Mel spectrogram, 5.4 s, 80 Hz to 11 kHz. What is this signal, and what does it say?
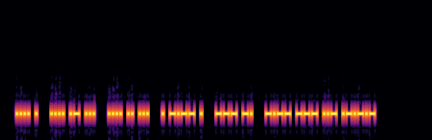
Morse code, heard as a keyed tone, about 46 wpm, 700 Hz. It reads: HE HAS HIS EYE ON YOU.
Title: Sentences from Top 1000 Words - Review Part 1 - 50wpm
